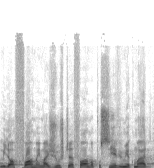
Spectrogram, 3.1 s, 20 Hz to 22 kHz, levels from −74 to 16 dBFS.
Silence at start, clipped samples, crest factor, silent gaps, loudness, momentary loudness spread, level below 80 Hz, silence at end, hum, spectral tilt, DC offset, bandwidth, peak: 0 s; under 0.1%; 12 dB; none; -12 LUFS; 5 LU; -44 dBFS; 0 s; none; -5 dB/octave; under 0.1%; 18 kHz; 0 dBFS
